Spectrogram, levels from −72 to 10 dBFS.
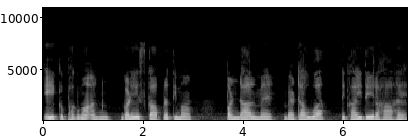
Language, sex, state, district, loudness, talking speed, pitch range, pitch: Hindi, female, Goa, North and South Goa, -15 LUFS, 105 wpm, 205-225 Hz, 215 Hz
